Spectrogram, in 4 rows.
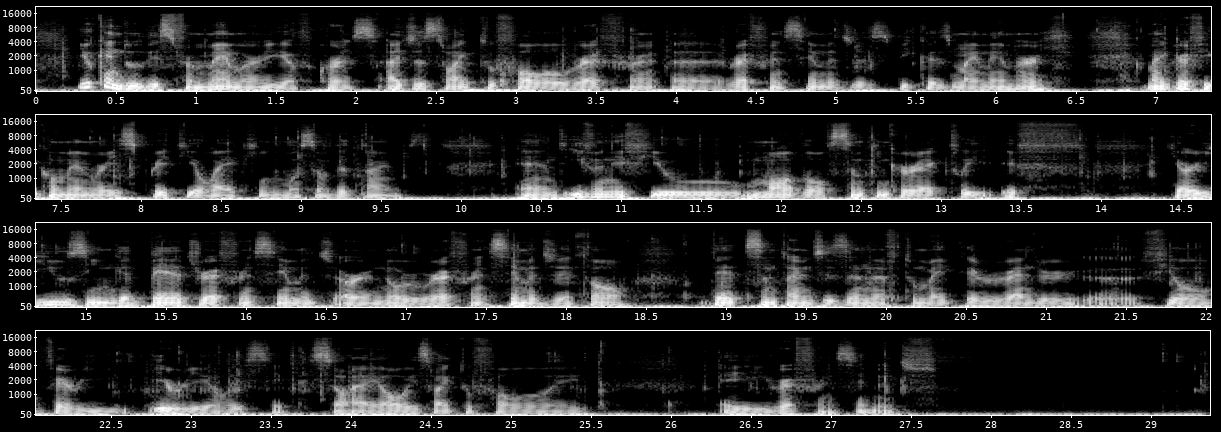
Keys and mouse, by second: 1.8 s, 3.3 e, 5.2 s, 6.8 e, 7.9 s, 9.0 e, 10.3 s, 11.5 e, 12.5 s, 13.9 e, 15.4 s, 17.7 f, 18.0 click, 19.7-21.8 drag, 21.8 s, 23.5 e, 24.7 s, 26.5 e, 29.2 s.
